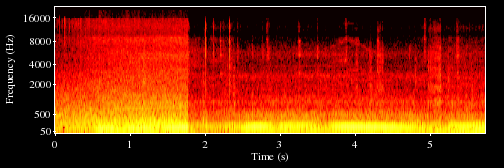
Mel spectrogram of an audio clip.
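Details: L36 Grand Prix (GP) misfire under acceleration, some runs with a BOV and some without; uneven pull with abrupt drops and stumbles under load; cause not identified.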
